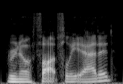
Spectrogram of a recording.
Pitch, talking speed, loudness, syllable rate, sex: 135 Hz, 145 wpm, -19 LUFS, 6.4 syllables/s, male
